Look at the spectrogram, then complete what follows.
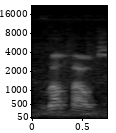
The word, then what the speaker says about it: Radboud: Okay, so this is some work by Victoria Paya, who's now in Radboud University in give me the right pronunciation. Radboud University. Say it again. Radboud.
